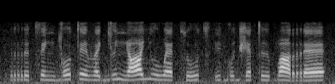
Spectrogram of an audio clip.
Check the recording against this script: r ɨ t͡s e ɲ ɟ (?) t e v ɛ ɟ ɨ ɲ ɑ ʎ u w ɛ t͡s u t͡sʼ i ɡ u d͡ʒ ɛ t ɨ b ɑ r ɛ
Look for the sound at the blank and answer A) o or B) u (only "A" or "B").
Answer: A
